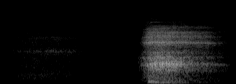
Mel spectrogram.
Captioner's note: sigh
